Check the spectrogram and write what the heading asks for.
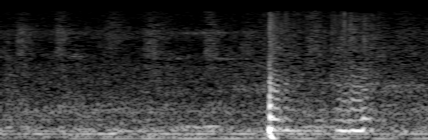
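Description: Marker writing on a whiteboard: a sharp tap about a second and a half in, then short faint squeaks of the tip, over a steady low electrical hum.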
